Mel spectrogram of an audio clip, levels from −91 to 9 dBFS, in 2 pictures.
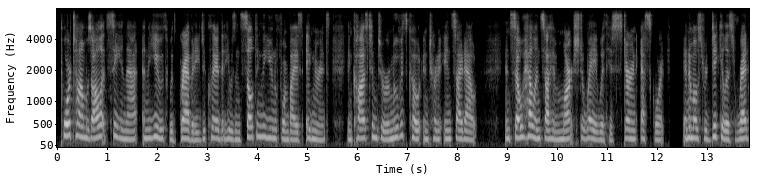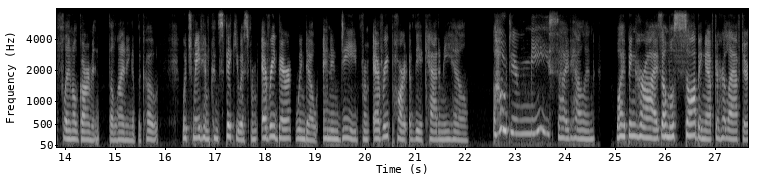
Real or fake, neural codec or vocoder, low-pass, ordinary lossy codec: real; none; 7.2 kHz; Opus, 24 kbps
